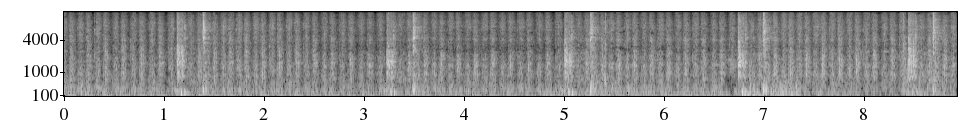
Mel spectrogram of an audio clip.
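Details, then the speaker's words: Second run of a Novo 3.5 or 4 hp hit-and-miss engine, 20-inch flywheel, revived after water seizure and light hone, fuel pump unfinished; very smoky, spraying oil, sharp bang about every two seconds with coasting between: sounds good, normal hit-and-miss running. "That is a smoky son of a bitch. Man. But she sounds good. But she's spraying oil everywhere."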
